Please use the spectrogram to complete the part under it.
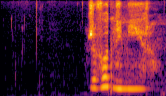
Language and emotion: Russian, sad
